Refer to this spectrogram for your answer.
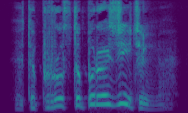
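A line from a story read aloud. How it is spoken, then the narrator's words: Shocked breathless exclamation. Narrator (Russian): выдохнул он с явным шоком в голосе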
